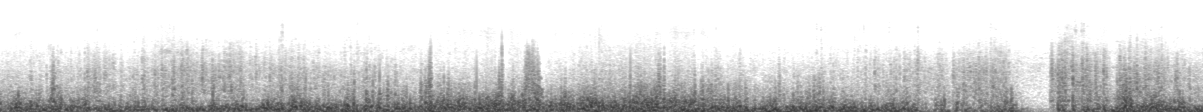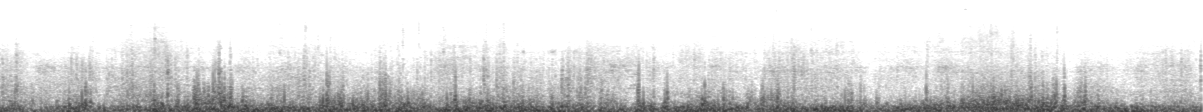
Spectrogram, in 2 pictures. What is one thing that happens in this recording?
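Wind rushes and buffets loudly past a fast-moving rider.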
